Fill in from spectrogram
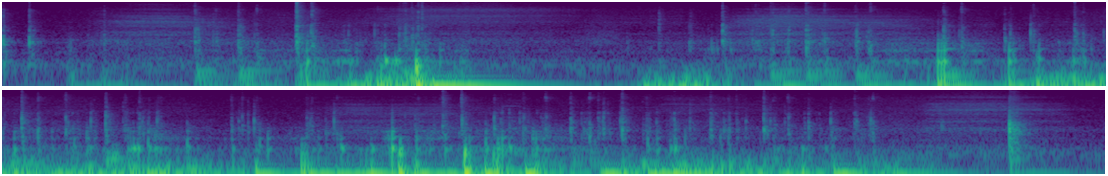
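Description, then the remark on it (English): Rapid typing on an American computer keyboard, with irregular bursts of clicking keys and brief pauses, continuing steadily throughout with no one speaking. “Remembering, of course, that it's an American keyboard, and so you need to either map your keyboard knowledge to the American keyboard or use the virtual keyboard available in commands.”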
